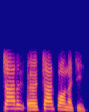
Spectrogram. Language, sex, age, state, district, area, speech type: Goan Konkani, female, 30-45, Goa, Quepem, rural, conversation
